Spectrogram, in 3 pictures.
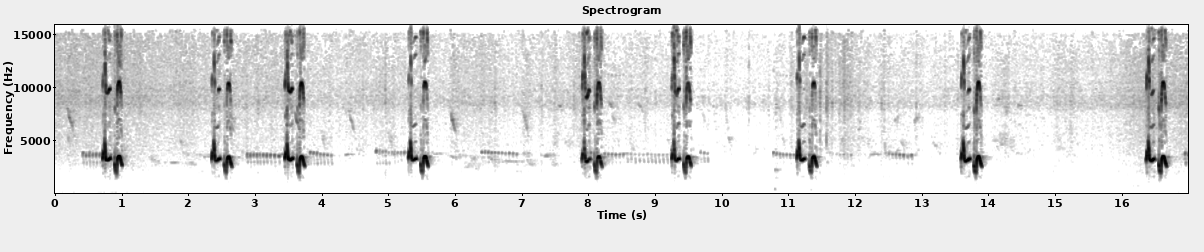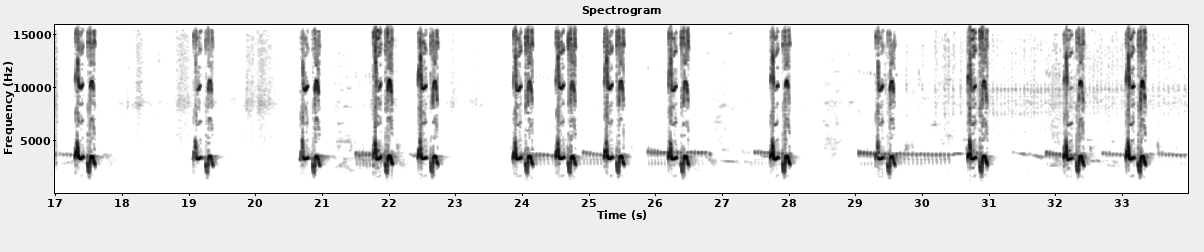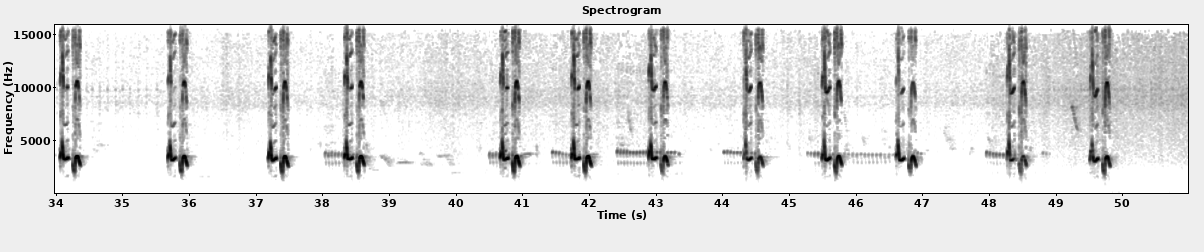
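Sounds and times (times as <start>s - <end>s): bird chirps sweeping down: 0.2s - 4.2s, 4.9s - 6.9s, 16.3s - 17.8s, 19.0s - 19.5s, 29.0s - 31.1s, 31.8s - 34.4s, 35.7s - 36.0s, 40.5s - 43.4s, 44.0s - 44.7s, 45.3s - 47.0s, 48.0s - 50.0s
buzzy bird trills: 0.2s - 9.8s, 10.8s - 14.4s, 15.9s - 17.9s, 19.0s - 19.6s, 20.7s - 22.9s, 23.8s - 28.2s, 29.0s - 36.5s, 37.1s - 39.1s, 40.4s - 47.1s, 47.9s - 50.0s.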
